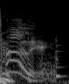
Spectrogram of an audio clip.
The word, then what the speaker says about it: Telly: Okay, the name telly rhymes with Nelly.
